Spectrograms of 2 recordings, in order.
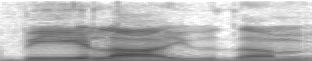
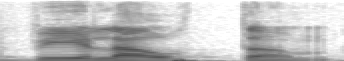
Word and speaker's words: Velayudham: to pronounce your name, my name is Velayudham. It's spelled, they pronounce as Velautham.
